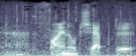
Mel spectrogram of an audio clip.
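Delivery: ordinary talk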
